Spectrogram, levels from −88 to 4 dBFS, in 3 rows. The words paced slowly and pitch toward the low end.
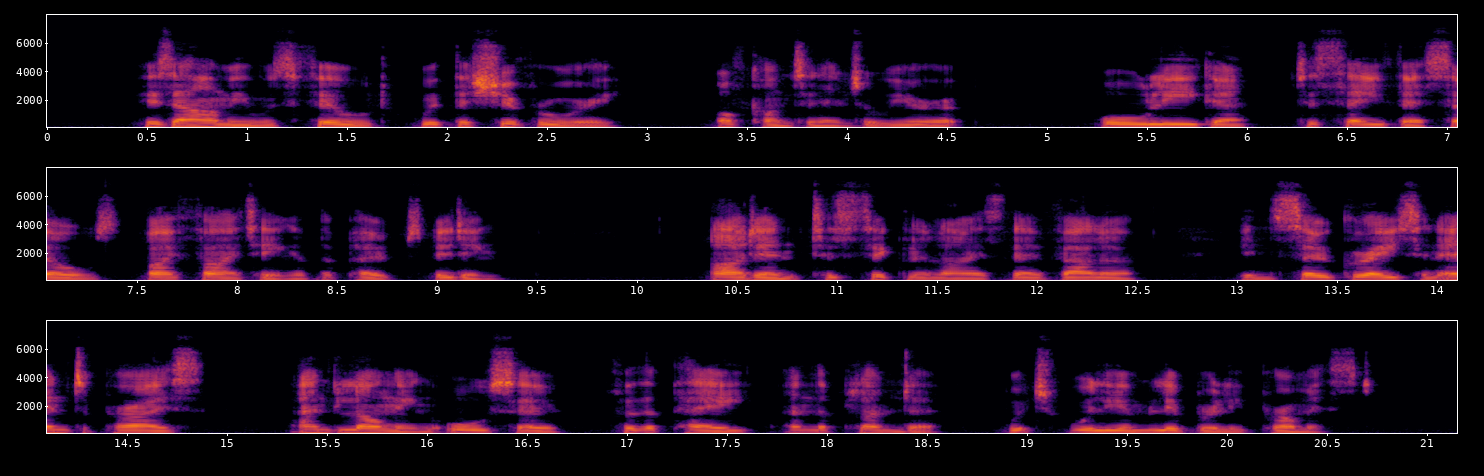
Yes: slow, 130 wpm; low, 100 Hz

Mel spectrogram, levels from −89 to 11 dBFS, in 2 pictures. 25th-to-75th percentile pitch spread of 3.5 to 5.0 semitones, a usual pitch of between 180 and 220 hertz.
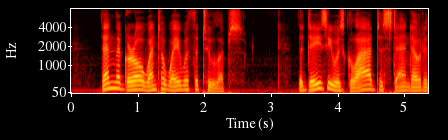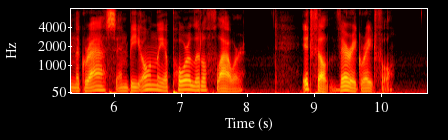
No: average, 4.3 semitones; medium, 140 Hz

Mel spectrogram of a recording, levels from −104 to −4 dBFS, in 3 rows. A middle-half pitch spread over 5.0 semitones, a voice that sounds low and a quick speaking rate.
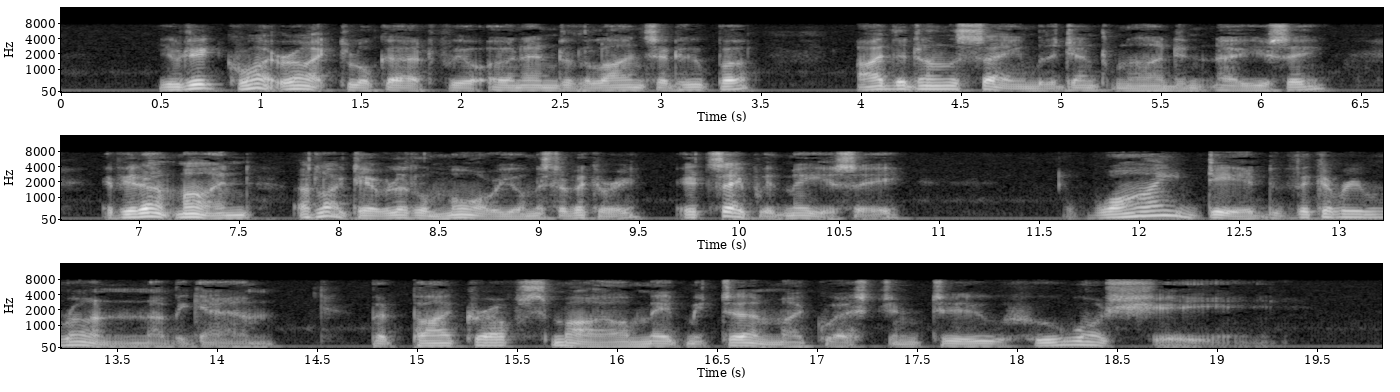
Yes: wide, 5.6 semitones; low, 105 Hz; fast, 210 wpm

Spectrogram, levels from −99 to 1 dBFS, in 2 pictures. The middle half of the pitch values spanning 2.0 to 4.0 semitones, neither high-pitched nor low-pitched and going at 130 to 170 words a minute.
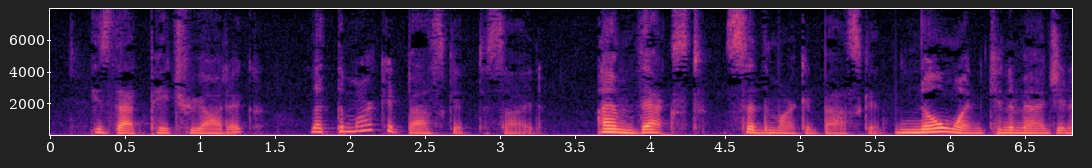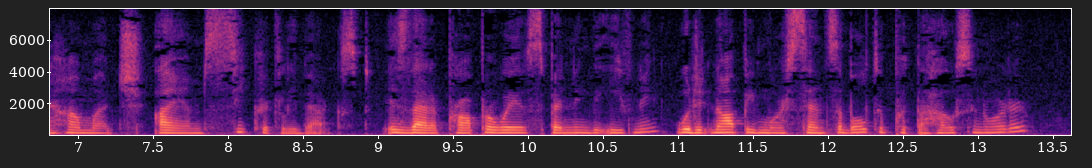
No: average, 3.3 semitones; medium, 170 Hz; fast, 205 wpm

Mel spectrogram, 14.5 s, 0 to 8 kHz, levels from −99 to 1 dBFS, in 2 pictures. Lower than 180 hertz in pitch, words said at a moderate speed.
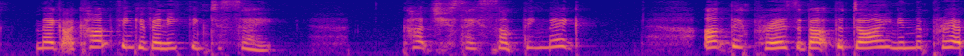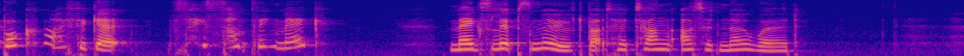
No: very high, 295 Hz; average, 160 wpm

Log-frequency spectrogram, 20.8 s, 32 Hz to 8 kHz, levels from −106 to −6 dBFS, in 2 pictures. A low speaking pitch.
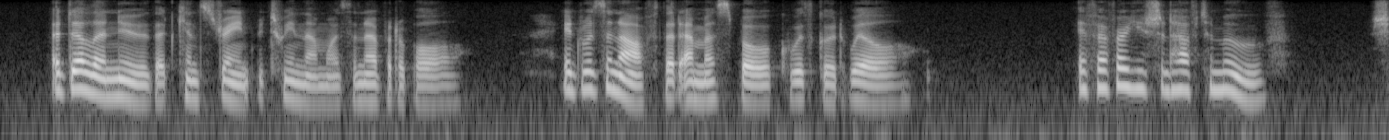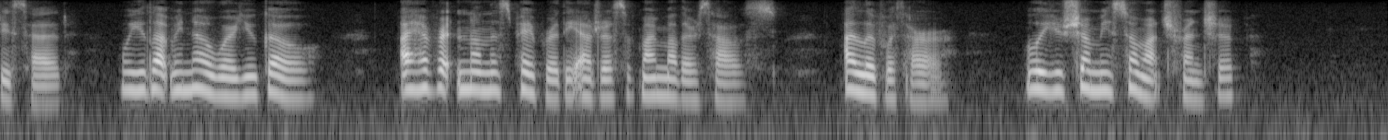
No: medium, 180 Hz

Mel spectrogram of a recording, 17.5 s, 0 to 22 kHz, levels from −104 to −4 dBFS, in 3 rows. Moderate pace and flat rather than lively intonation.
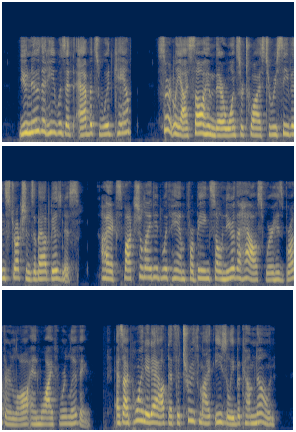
No: average, 180 wpm; average, 3.5 semitones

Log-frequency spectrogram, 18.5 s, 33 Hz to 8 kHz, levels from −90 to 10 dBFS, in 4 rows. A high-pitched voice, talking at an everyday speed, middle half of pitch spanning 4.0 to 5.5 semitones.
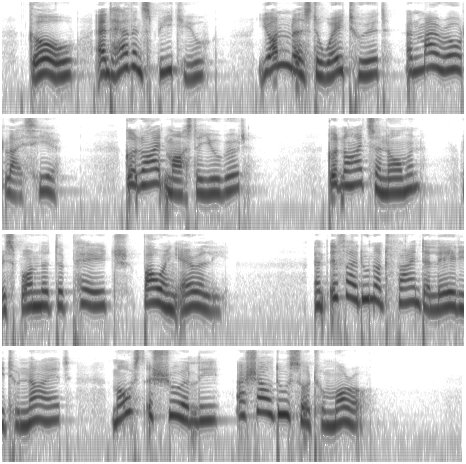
Yes: high, 245 Hz; average, 155 wpm; average, 5.0 semitones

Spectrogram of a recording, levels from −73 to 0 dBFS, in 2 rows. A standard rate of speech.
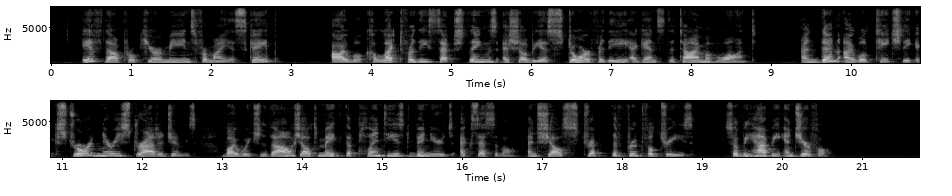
Yes: average, 150 wpm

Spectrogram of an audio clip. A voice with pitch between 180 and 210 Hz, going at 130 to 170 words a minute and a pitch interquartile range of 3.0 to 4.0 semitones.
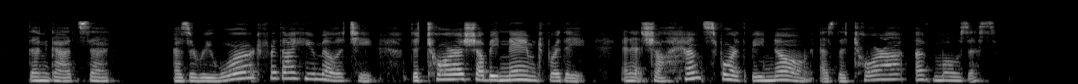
No: medium, 185 Hz; average, 150 wpm; wide, 5.6 semitones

